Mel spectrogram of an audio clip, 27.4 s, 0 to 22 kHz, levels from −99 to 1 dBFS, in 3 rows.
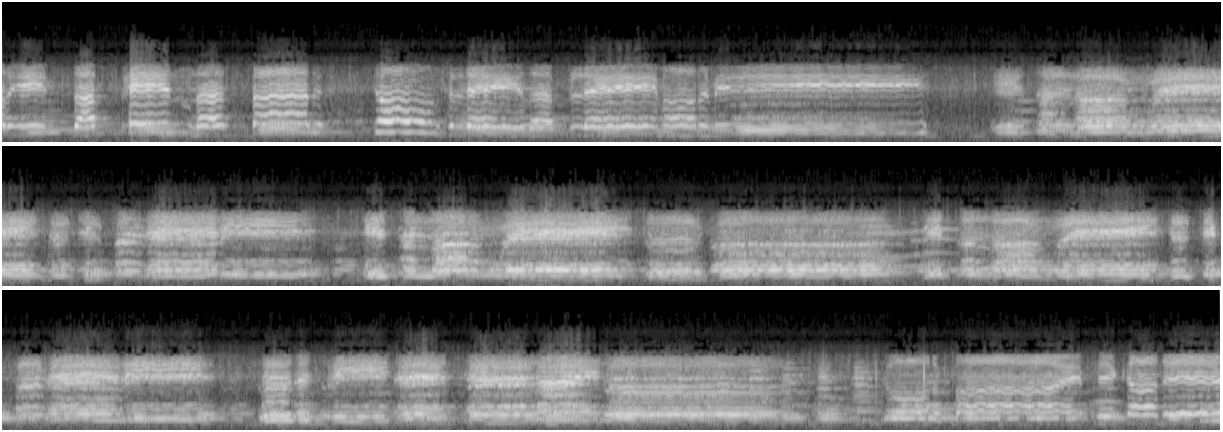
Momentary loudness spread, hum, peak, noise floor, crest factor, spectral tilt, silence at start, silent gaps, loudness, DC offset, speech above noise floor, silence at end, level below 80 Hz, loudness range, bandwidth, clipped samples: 10 LU; none; -2 dBFS; -43 dBFS; 16 dB; -4 dB/octave; 0 s; none; -17 LUFS; under 0.1%; 26 dB; 0 s; -66 dBFS; 3 LU; 6.6 kHz; under 0.1%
